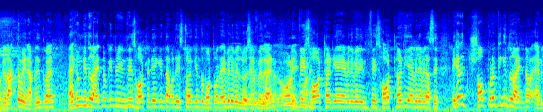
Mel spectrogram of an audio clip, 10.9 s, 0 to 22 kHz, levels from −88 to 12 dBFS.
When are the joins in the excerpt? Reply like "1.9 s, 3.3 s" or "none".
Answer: none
